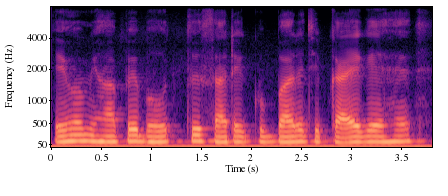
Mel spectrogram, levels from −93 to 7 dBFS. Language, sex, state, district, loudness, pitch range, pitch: Hindi, male, Jharkhand, Deoghar, -14 LUFS, 115-125 Hz, 120 Hz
